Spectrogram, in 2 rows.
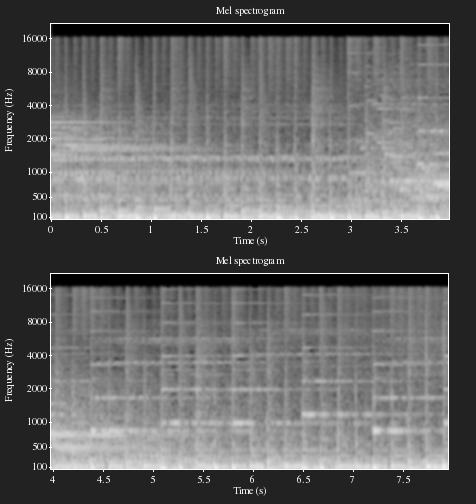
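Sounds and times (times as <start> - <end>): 
freespin melody: 0.1 - 7.8.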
